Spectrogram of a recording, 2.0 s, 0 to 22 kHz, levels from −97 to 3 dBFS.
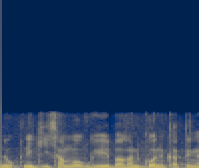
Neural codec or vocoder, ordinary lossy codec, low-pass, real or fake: codec, 16 kHz, 4 kbps, X-Codec, HuBERT features, trained on balanced general audio; none; 7.2 kHz; fake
